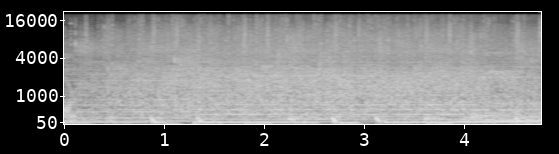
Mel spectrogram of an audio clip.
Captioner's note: audience applauds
